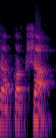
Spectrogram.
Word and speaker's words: कक्षा: देखिए, क श प्लस इक्वल टू क्ष, ठीक, उसको उच्चारण क्या होता है, क प्लस अ प्लस क श, कक्षा।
